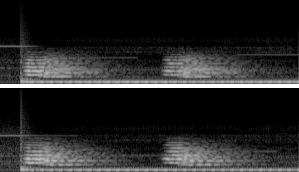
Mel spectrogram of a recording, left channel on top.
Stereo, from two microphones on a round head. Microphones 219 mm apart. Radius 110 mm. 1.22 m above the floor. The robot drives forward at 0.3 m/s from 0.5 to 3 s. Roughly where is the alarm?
Centre.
